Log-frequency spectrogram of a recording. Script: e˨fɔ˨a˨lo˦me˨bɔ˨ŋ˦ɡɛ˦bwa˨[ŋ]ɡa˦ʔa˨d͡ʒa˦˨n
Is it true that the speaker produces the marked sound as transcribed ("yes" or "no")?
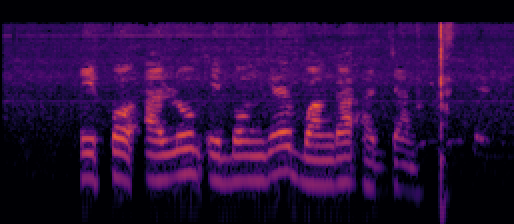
yes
